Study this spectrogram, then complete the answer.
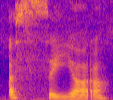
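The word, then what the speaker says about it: السيارة: So we're not saying al, we're saying as-sayyara.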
